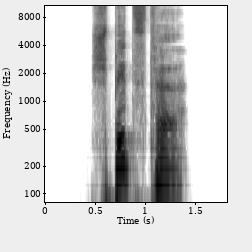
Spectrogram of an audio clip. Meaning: inflection of spitzen: 1. first/third-person singular preterite 2. first/third-person singular subjunctive II
- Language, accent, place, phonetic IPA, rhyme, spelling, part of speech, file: German, Germany, Berlin, [ˈʃpɪt͡stə], -ɪt͡stə, spitzte, verb, De-spitzte.ogg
